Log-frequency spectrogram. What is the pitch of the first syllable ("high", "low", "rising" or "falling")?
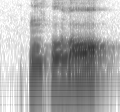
low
